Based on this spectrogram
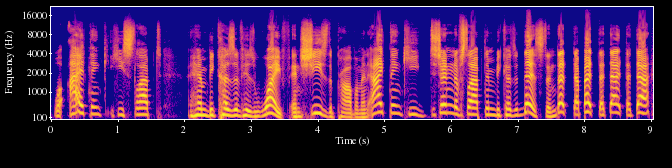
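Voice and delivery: mock opinionated bickering. Mimicking everybody's social media opinions on the slap, mock bickering. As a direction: mimic know-it-alls, sliding into da-da babble.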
